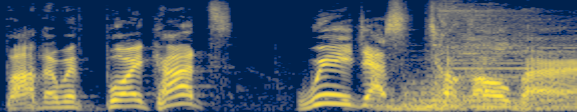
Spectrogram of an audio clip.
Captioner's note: none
